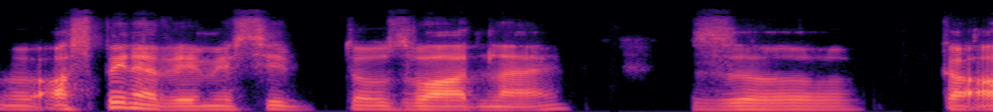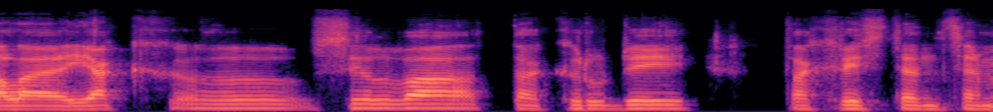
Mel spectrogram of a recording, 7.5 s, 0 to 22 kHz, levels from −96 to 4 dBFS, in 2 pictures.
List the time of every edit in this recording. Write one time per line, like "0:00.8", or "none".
0:03.5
